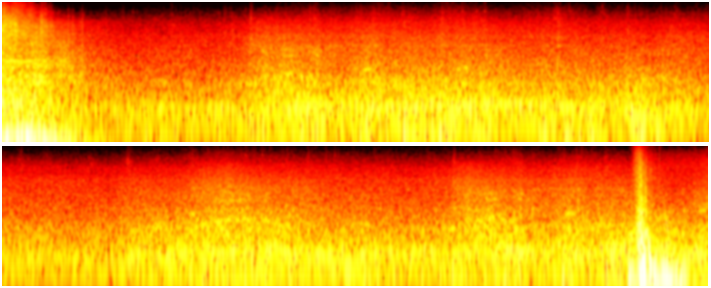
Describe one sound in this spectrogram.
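Wind rushes steadily past during a glide.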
